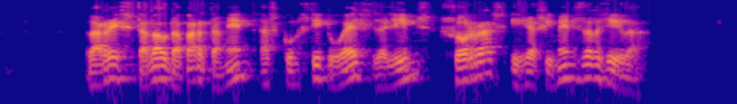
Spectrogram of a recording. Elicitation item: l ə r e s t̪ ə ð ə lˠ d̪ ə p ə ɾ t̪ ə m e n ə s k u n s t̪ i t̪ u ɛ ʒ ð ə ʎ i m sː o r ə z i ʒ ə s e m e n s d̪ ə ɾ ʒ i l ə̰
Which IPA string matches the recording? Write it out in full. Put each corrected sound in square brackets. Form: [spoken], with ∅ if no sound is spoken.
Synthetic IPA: l ə r e s t̪ ə ð ə lˠ d̪ ə p ə ɾ t̪ ə m e n ə s k u n s t̪ i t̪ u ɛ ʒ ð ə ʎ i m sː o r ə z i ʒ ə s [i] m e n [z] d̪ ə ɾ ʒ i l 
